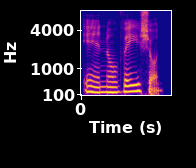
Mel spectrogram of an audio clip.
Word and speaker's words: innovation: Innovation. Innovation. Pay attention to the placement of the primary stress on the third syllable.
